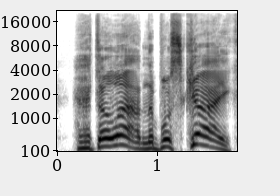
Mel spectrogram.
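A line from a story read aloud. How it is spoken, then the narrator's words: Old man shouting. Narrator (Russian): кричал дед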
